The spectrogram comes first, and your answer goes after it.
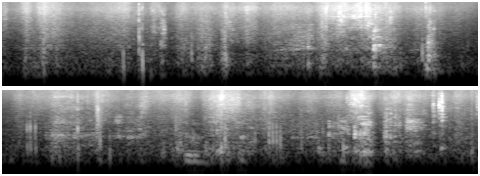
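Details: Declan, a two-year-old Irish Setter, acting crazy after a meal indoors: bursts of rough, noisy growling and snorting, with scuffling and thumps between them.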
